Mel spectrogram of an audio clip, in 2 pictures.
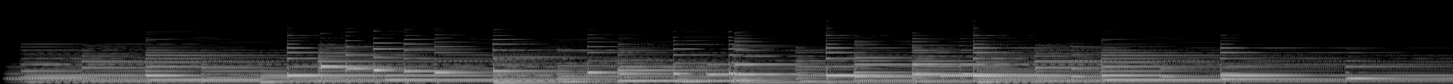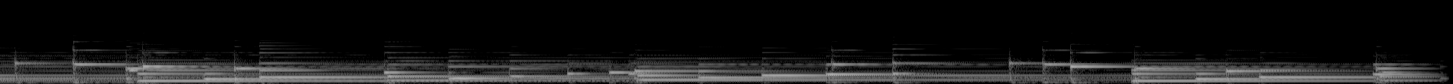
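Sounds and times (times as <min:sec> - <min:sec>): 
piano ringtone music: 0:00.0 - 0:29.0.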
